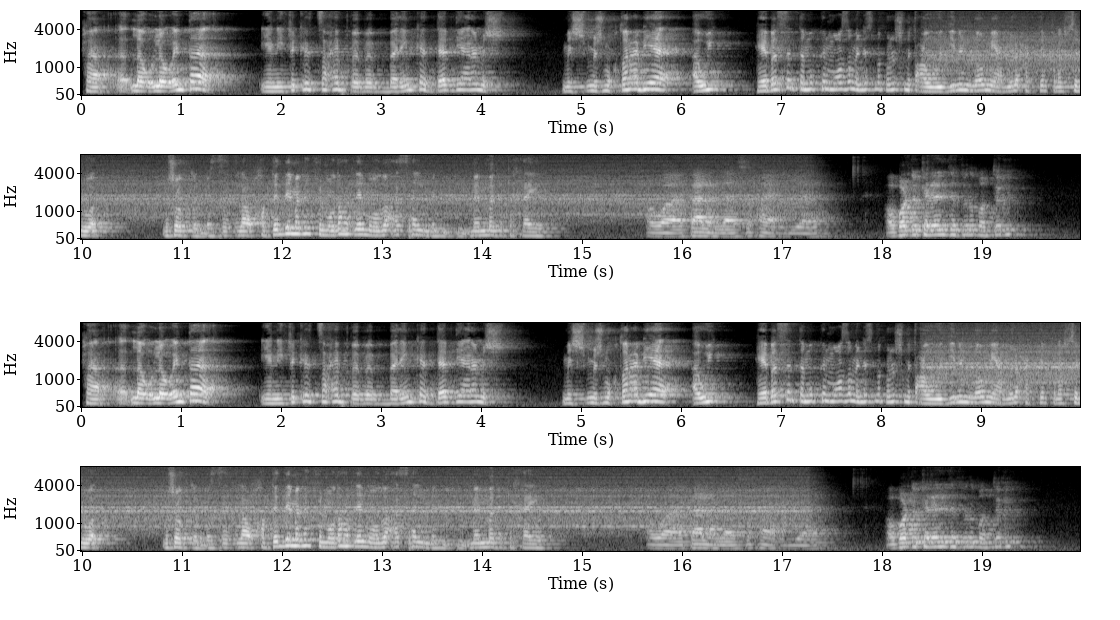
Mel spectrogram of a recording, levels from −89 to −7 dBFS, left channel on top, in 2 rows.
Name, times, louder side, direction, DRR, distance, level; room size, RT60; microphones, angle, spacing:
voice 1, 0.0-1.4 1.8-4.2 4.8-6.4 6.8-10.2 10.8-14.6, equal, 5° right, 5 dB, 1.0 m, -22 dB
sound 1, 8.4-17.3, right 4 dB, 45° right, 4.2 m, -33 dB
voice 2, 15.6-17.4 18.0-19.3, left 2 dB, 40° left, -4 dB, 1.8 m, -25 dB
24.5 x 17.5 x 2.8 m, 0.73 s
head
